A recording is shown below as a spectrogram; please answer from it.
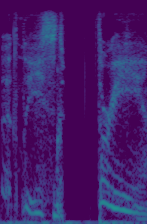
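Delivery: soft, high, strained, pained voice. A messenger answers the party in their minds, in a pained voice. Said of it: "it's a pained kind of voice".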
